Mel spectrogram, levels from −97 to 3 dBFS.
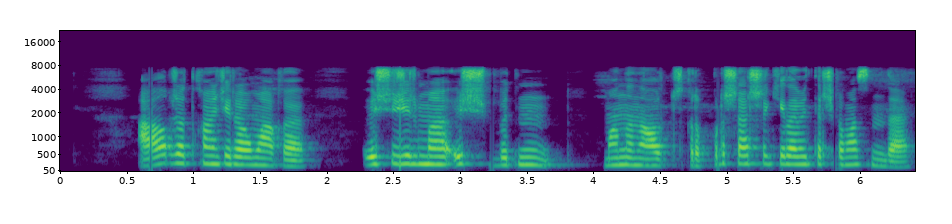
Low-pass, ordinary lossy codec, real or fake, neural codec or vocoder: none; none; real; none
